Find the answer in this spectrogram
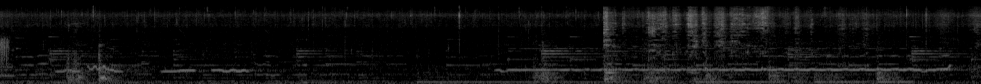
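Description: Egg omelette frying in hot oil in an aluminium wok, with a steady sizzle. A louder stretch of crackling and spitting comes about six seconds in.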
